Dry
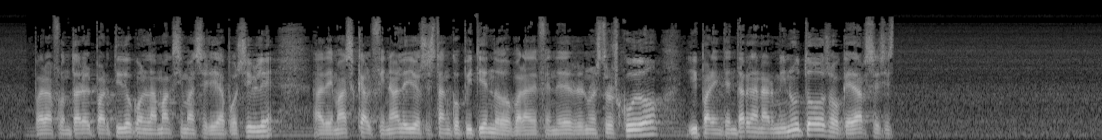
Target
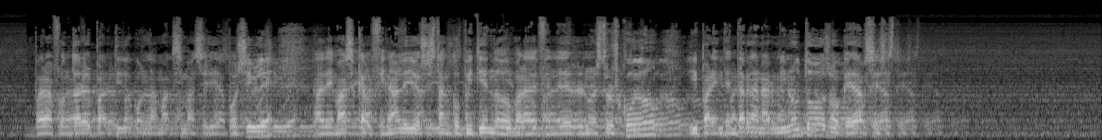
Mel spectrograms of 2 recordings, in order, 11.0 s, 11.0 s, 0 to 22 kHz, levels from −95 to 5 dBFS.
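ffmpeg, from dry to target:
ffmpeg -i in.wav -filter_complex "[0:a]aecho=1:1:5.2:0.71,asettb=1/sr,asplit=3[link_01][link_02][link_03];[link_01]atrim=end=1.004[link_04];[link_02]atrim=start=1:end=2.3,asetpts=PTS-STARTPTS,afade=type=in:duration=0.004:curve=qsin,afade=type=out:start_time=1.296:duration=0.004:curve=qsin,acompressor=threshold=-26dB:ratio=6[link_05];[link_03]atrim=start=2.296[link_06];[link_04][link_05]acrossfade=duration=0.004:curve1=hsin:curve2=qsin[link_07];[link_07][link_06]acrossfade=duration=0.004:curve1=qsin:curve2=hsin,asplit=2[link_08][link_09];[link_09]adelay=261,lowpass=frequency=2300:poles=1,volume=-8dB,asplit=2[link_10][link_11];[link_11]adelay=261,lowpass=frequency=2300:poles=1,volume=0.45,asplit=2[link_12][link_13];[link_13]adelay=261,lowpass=frequency=2300:poles=1,volume=0.45,asplit=2[link_14][link_15];[link_15]adelay=261,lowpass=frequency=2300:poles=1,volume=0.45,asplit=2[link_16][link_17];[link_17]adelay=261,lowpass=frequency=2300:poles=1,volume=0.45[link_18];[link_08][link_10][link_12][link_14][link_16][link_18]amix=inputs=6:normalize=0" out.wav

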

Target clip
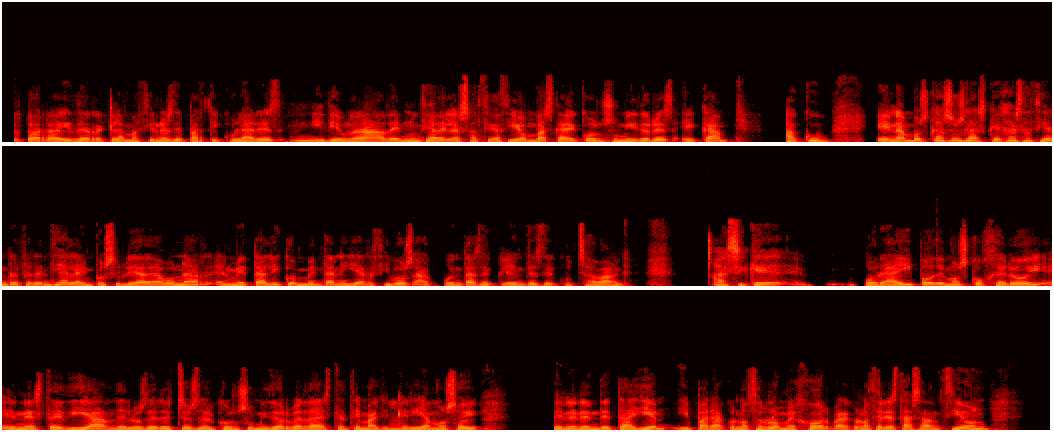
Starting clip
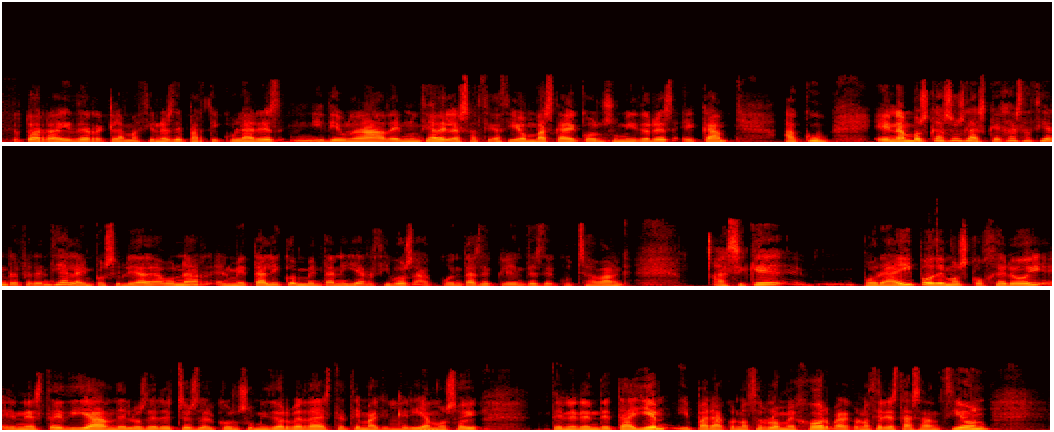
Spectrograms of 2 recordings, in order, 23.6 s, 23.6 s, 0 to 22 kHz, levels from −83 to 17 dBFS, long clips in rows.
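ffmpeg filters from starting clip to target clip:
ffmpeg -i in.wav -af "agate=range=-33dB:threshold=-44dB:ratio=16:detection=peak,acompressor=threshold=-28dB:ratio=10,volume=5.5dB" out.wav

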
